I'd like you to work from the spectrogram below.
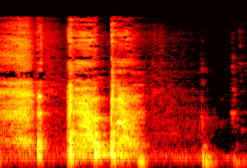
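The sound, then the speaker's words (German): A loud burst of harsh coughing from a person with a cold, three or four rough hacks in quick succession, followed by a couple of faint throaty sounds as it settles. “Entschuldigt, ich bin ein bisschen äh, erkältet.”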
